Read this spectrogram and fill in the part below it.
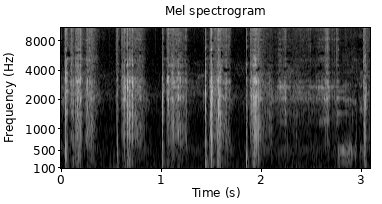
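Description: A hand digging tool stabs and scrapes into soil.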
